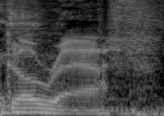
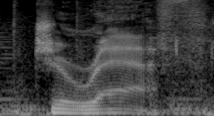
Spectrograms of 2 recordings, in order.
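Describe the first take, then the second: First: The word begins with a hard G sound. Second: The word begins with a soft J-like sound. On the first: The speaker calls it wrong. "Not go-raff" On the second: The speaker calls it right. "Giraffe starts with a G"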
